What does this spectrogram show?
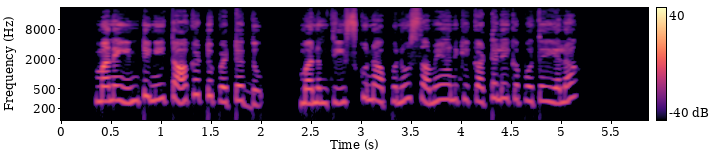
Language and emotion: Telugu, fearful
